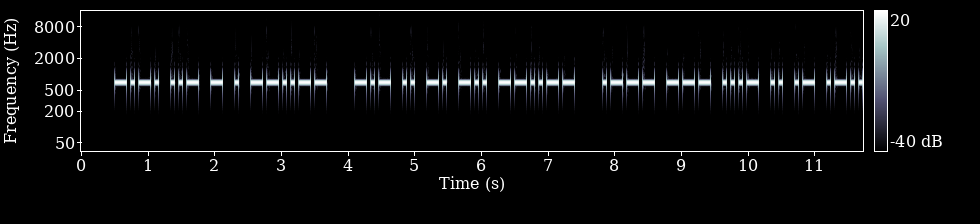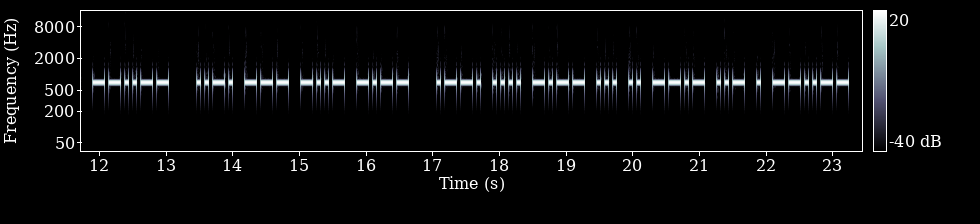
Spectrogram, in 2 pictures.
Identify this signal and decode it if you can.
Morse code, heard as a keyed tone, about 20 wpm, 700 Hz. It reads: CUTE, KIND, JOVIAL, FOXY PHYSIQUE,
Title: Pangram Challenge v2 - 20wpm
